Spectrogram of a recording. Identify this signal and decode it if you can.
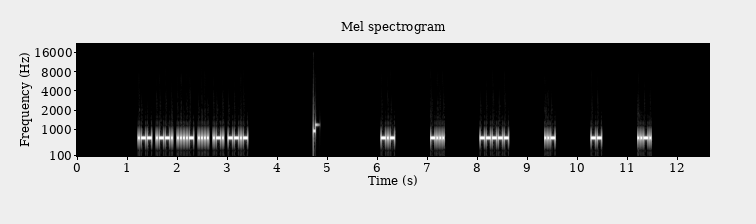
Morse code, heard as a keyed tone, about 40 wpm, spaced as for 17 wpm, 700 Hz. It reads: WP4HRQ KB0UMF
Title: USA Call Signs - 6 Characters - 8x Character Spacing - 40wpm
